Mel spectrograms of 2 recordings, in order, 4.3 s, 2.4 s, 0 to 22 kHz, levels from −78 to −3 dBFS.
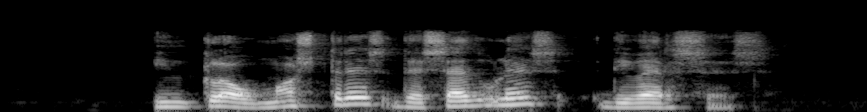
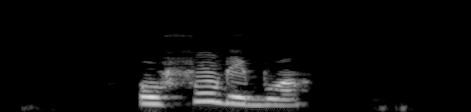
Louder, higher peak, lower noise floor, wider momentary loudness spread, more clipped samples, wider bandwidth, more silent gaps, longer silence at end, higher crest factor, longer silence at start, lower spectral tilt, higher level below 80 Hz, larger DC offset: first, -20 LUFS vs -26 LUFS; first, -2 dBFS vs -10 dBFS; second, -74 dBFS vs -81 dBFS; first, 15 LU vs 5 LU; neither; first, 8.2 kHz vs 7.2 kHz; neither; second, 0.55 s vs 0.8 s; about the same, 18 dB vs 18 dB; about the same, 0.75 s vs 0.7 s; second, -5.5 dB/octave vs -8 dB/octave; first, -58 dBFS vs -72 dBFS; neither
